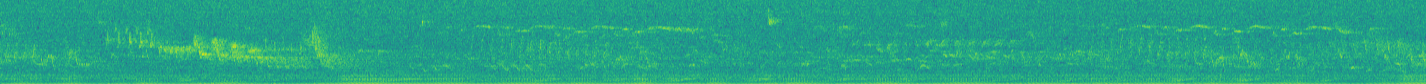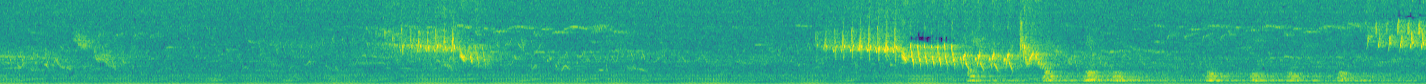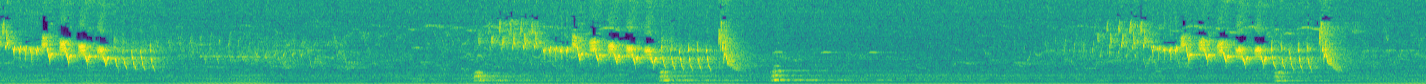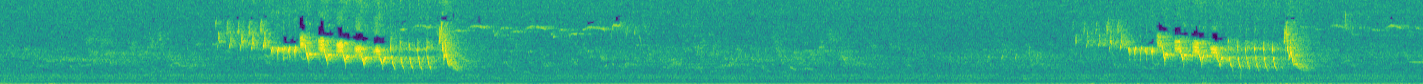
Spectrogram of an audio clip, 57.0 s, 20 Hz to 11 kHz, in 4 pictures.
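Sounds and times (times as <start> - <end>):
didgeridoo drone: 0.0 - 57.0
songbird trilling: 0.0 - 57.0.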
